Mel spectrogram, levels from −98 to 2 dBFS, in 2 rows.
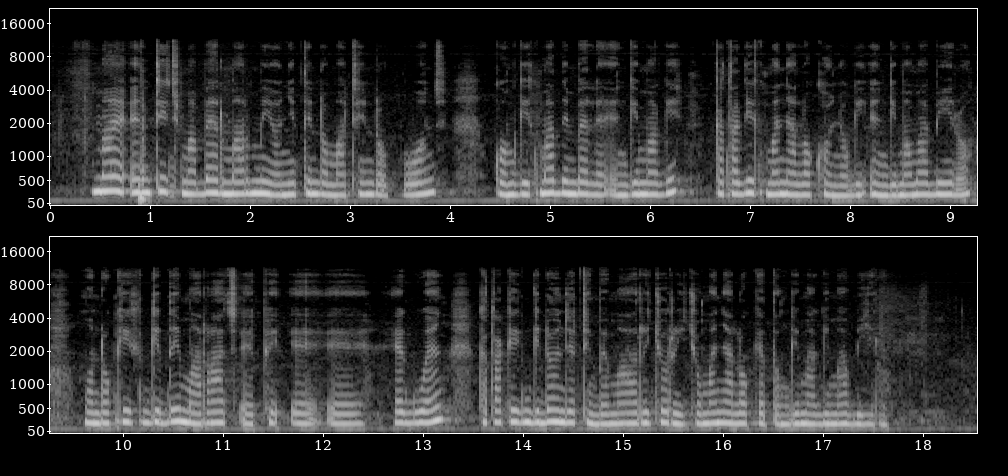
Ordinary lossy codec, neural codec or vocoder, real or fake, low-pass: none; none; real; none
